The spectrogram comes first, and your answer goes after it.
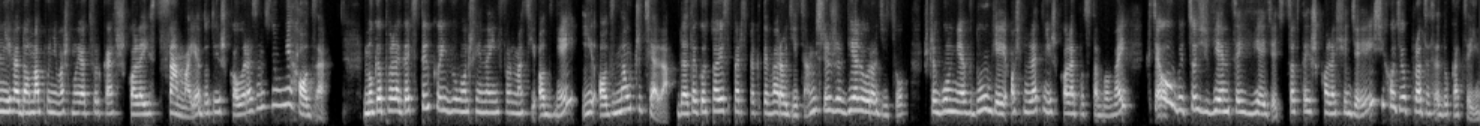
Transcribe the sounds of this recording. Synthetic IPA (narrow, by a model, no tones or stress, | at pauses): ɲevʲjad̪ɔmapɔɲɛvaʂmɔjat̪suɾkafʂkɔlɛjɛst̪sama̰jad̪ɔt̪ɛjʂkɔwɘɾazɛmzɲɔw̃ɲɛxɔd̪zɛ̰ | mɔɡɛpɔlɛɡat͡ɕt̪ɘlkɔivɘwɔnt͡ʂɲɛnainfɔɾmat̪sʲjiʔɔd̪ɲejiʔɔd̪naut͡ʂɘt͡ɕɛ̰la̰d̪lat̪ɛɡɔt̪ɔjɛst̪̚pɛɾspɛkt̪ɘvaɾɔd͡ʑit̪samɘɕlɛʐɛvʲjɛluɾɔd͡ʑit̪suf | ʂt͡ʂɛɡulɲɛvd̪wuɡʲejʔɔɕmʲjɔlɛt̪ɲejʂkɔlɛpɔt̪st̪avɔvɛj | xt͡ɕawɔbɘt̪sɔʑvʲjɛnt̪sɛjvʲjed͡ʑet͡ɕt̪sɔft̪ɛjʂkɔlɛɕɛd͡ʑejɛjeɕlʲixɔd͡ʑiɔpɾɔt̪sɛs̬ɛd̪ukat̪sɘ̰jn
